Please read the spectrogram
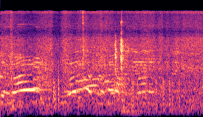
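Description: Fast-flowing floodwater rushing steadily, with wind buffeting the microphone. Voices talk over it in the first second.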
